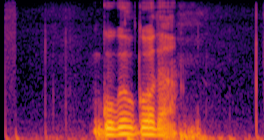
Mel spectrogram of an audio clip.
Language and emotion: Russian, neutral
